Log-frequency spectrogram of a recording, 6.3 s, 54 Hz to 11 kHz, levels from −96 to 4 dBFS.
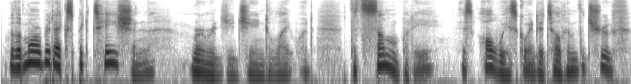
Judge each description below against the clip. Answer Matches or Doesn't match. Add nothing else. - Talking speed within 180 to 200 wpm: Doesn't match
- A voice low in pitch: Matches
